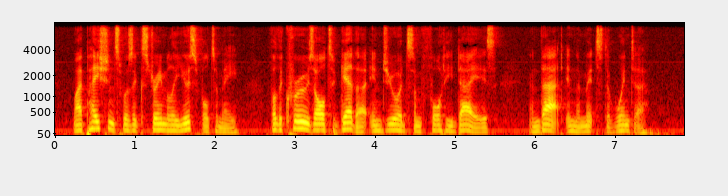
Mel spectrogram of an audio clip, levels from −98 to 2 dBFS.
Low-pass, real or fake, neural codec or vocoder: 7.2 kHz; real; none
